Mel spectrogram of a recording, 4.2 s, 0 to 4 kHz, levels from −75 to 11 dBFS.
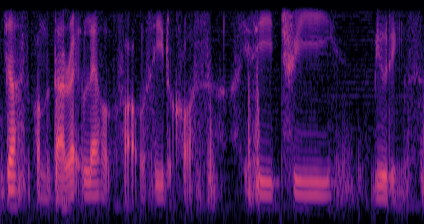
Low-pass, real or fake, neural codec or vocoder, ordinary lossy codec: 3.6 kHz; real; none; none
